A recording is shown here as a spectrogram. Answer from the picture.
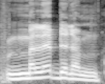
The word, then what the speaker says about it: molybdenum: molybdenum and lithium and others and things like that. – It's science. – Molybdenum. And I said it right, by the way.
